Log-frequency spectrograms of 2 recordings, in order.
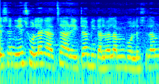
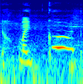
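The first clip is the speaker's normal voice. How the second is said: mock dramatic exclamation; much slower than usual. Mocks her own English habit.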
